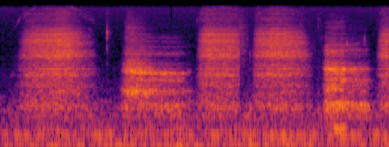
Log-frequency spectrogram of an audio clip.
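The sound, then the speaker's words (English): Rapid, deep breaths in and out during a guided breathing exercise, about five loud airy cycles in quick succession, with brief pauses between each inhale and exhale. “Increase your breathing pace even more. Inhale deep into the belly, into your chest, and let go.”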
